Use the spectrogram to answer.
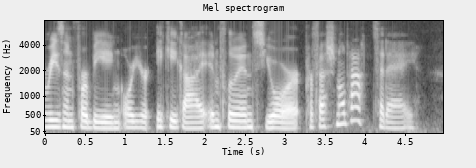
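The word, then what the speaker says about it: ikigai: You and I talked about a word that is a Japanese word and the word is icky guy and it is spelled I K I G A I for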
